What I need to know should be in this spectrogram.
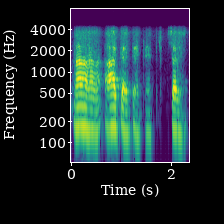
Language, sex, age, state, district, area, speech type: Kannada, male, 45-60, Karnataka, Belgaum, rural, conversation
